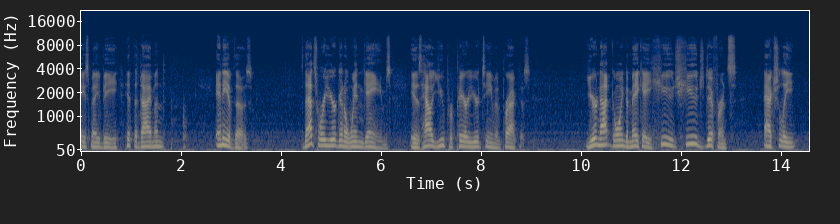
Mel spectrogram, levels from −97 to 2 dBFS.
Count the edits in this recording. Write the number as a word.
one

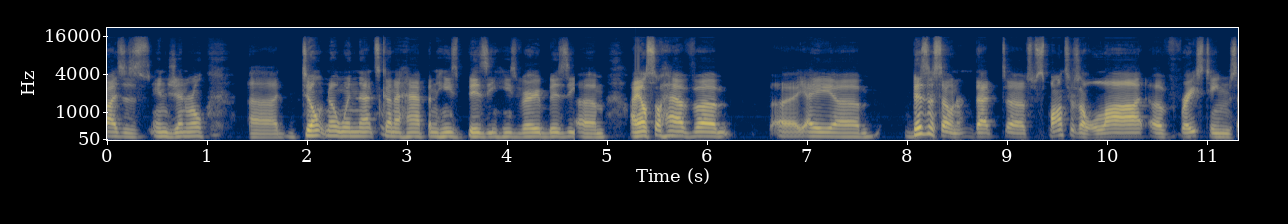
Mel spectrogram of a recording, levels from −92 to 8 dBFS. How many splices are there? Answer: one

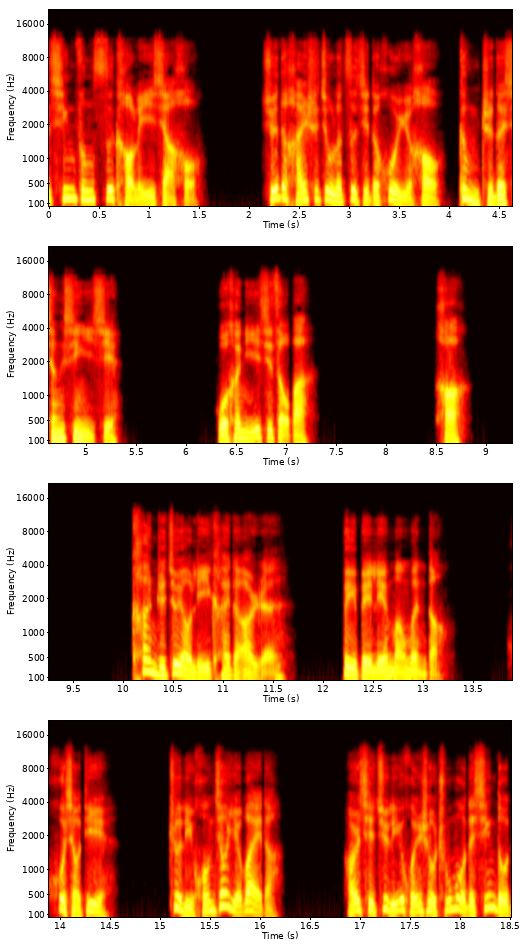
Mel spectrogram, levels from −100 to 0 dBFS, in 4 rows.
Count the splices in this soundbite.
zero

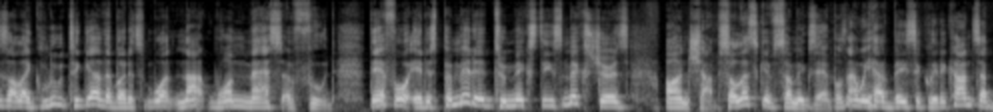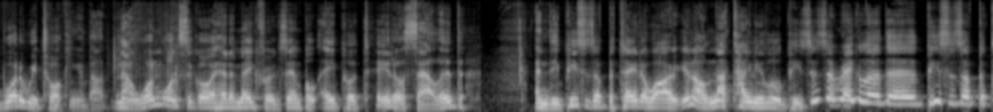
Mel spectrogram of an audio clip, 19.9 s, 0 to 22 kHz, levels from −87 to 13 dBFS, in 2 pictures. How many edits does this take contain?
zero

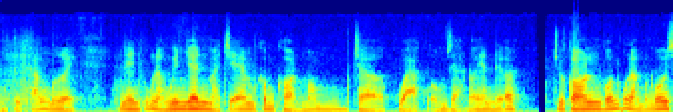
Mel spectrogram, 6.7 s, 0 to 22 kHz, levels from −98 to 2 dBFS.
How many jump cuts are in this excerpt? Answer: one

